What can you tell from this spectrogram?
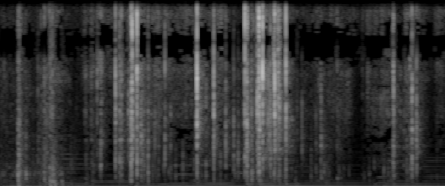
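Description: Shiny plastic wrapper of a toy surprise packet being handled and opened, a run of sharp crinkles, loudest a little past halfway through.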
